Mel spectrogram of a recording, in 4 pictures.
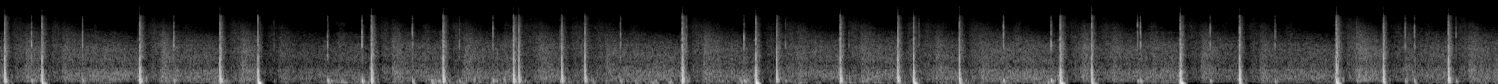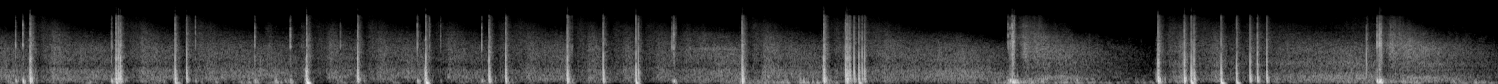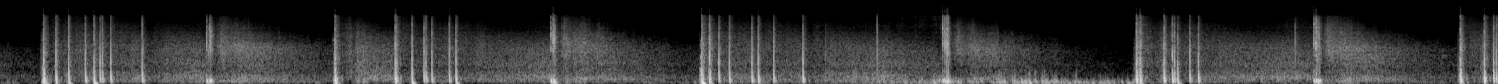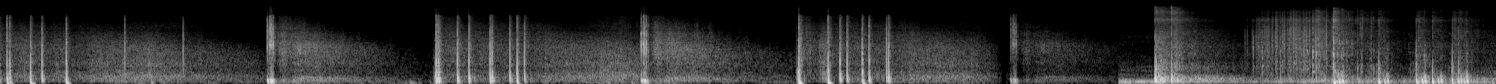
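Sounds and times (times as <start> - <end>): firework shells bursting: 56.1 - 59.9
firework hiss: 56.2 - 59.7.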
